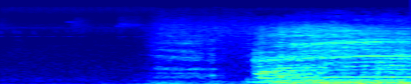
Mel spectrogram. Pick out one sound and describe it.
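A dinosaur roars loudly.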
